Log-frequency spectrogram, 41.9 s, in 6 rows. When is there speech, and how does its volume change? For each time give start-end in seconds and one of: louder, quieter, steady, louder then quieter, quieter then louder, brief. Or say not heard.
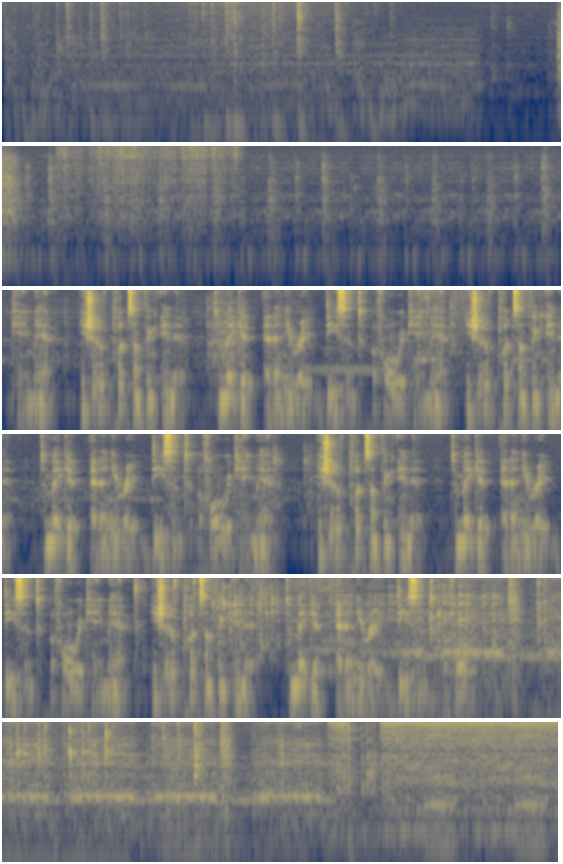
14.1-33.9 steady.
